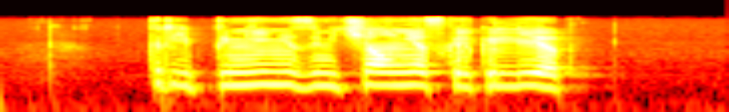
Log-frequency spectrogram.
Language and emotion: Russian, angry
